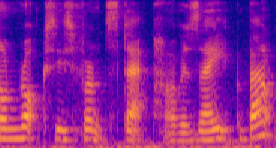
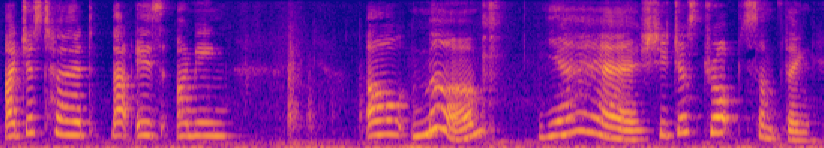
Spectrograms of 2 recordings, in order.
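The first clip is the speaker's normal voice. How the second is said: put-on flustered girl; 7 semitones higher than usual. Roxy covering for her mum.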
